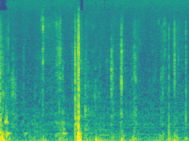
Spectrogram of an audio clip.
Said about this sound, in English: But today, let's see, it's kind of exciting to have a physical deck as opposed to our usual online deck. So I'm going to let you hear me shuffle. Can you hear this?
